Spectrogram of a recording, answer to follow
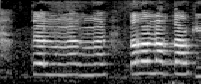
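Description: A young boy singing in a high voice, two short held phrases.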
